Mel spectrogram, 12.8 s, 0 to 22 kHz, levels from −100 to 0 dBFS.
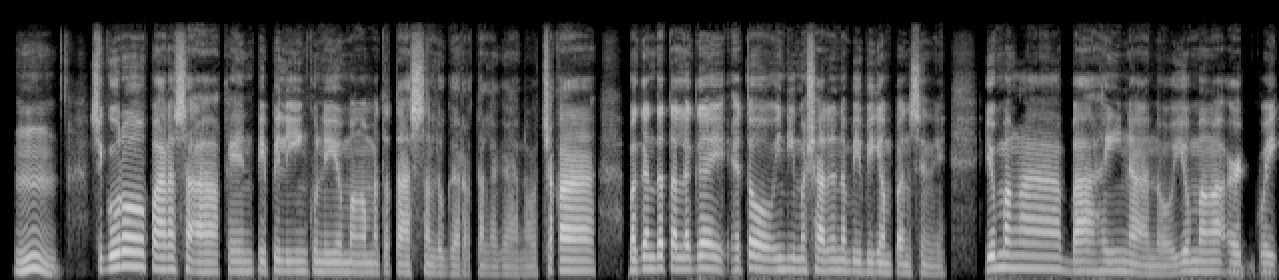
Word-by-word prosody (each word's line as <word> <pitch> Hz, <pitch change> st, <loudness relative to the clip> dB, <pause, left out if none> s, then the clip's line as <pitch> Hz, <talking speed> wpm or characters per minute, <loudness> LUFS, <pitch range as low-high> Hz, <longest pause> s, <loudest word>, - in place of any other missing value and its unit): Hmm, 140 Hz, -5 st, -2 dB, 0.3 s
siguro 200 Hz, +5 st, +3 dB
para 170 Hz, -2 st, +4 dB
sa 135 Hz, -3 st, +4 dB
akin 140 Hz, +1 st, -5 dB
pipiliin 140 Hz, 0 st, -1 dB
ko 140 Hz, -, -5 dB
na 135 Hz, -, -2 dB
yung 130 Hz, 0 st, -3 dB
mga 125 Hz, -1 st, -2 dB
matataas 125 Hz, -2 st, +2 dB
na 125 Hz, -, -4 dB
lugar 110 Hz, -1 st, -9 dB
talaga 105 Hz, -1 st, -12 dB
ano. 105 Hz, +1 st, -14 dB
Tsaka, 150 Hz, +4 st, +3 dB, 0.4 s
maganda 170 Hz, +3 st, +3 dB
talaga, 170 Hz, 0 st, +2 dB
eh, 160 Hz, -4 st, -1 dB
ito 160 Hz, 0 st, -1 dB
hindi 160 Hz, 0 st, -3 dB
masyado 150 Hz, -1 st, +3 dB
nabibigyang 135 Hz, -4 st, -2 dB
pansin 110 Hz, -3 st, -2 dB
eh. -, -, -30 dB, 0.4 s
Yung 175 Hz, +2 st, +1 dB
mga 175 Hz, -2 st, 0 dB
bahay 140 Hz, 0 st, 0 dB
na 125 Hz, -5 st, -3 dB
ano, 105 Hz, 0 st, -9 dB
yung 140 Hz, +3 st, -4 dB
mga 140 Hz, -1 st, -1 dB
earthquake 130 Hz, -1 st, -3 dB
140 Hz, 155 wpm, -23 LUFS, 125-160 Hz, 0.4 s, para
